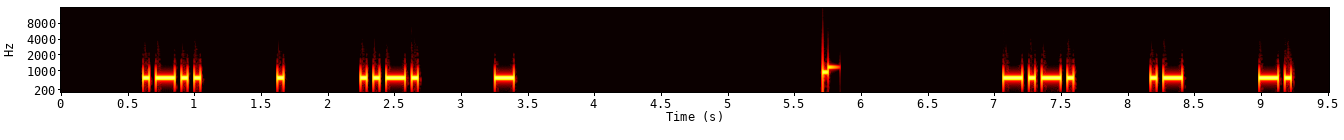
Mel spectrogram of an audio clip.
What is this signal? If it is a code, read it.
Morse code, heard as a keyed tone, about 25 wpm, spaced as for 12 wpm, 700 Hz. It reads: LEFT CAN
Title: 4x Character Spacing - Top 500 Words - 25wpm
